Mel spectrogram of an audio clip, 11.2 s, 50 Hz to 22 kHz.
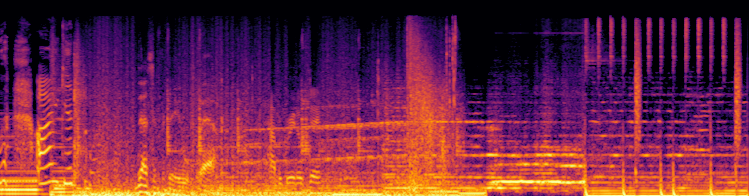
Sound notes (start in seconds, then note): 0.7 music fades out; 5.9 gunshot sound effect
